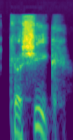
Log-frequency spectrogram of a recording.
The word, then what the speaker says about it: Kashyyyk: Dayton, what is the Wookiee's home world and how do you pronounce it? Kashyyyk.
